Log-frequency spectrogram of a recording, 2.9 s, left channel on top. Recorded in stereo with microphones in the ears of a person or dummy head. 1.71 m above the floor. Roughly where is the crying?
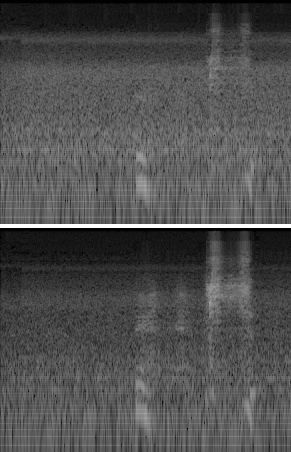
Right.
